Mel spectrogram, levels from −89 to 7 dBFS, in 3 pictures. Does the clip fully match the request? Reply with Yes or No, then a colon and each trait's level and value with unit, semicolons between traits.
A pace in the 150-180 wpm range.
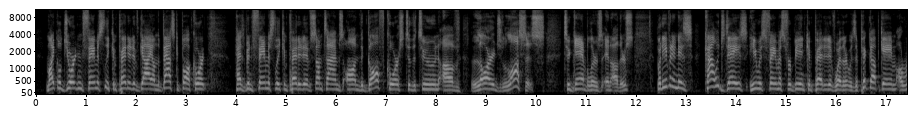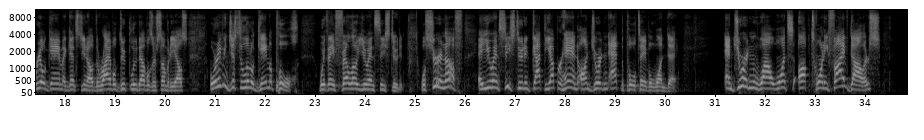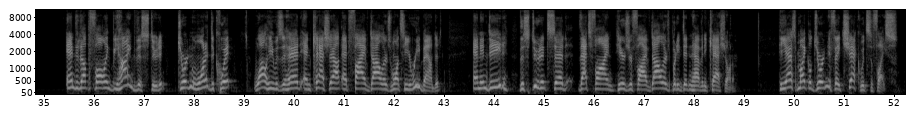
Yes: average, 170 wpm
